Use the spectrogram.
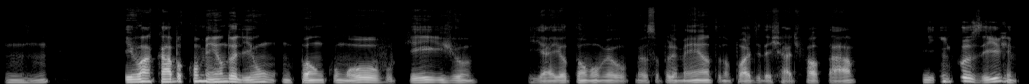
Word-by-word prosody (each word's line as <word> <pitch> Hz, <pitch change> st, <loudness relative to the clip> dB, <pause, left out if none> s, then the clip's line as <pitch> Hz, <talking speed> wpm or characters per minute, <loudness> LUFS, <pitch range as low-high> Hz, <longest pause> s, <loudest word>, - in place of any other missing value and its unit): Uhum. 95 Hz, 0 st, -8 dB, 0.8 s
Eu 115 Hz, +3 st, +7 dB
acabo 120 Hz, -3 st, +5 dB
comendo 135 Hz, -3 st, +3 dB
ali 105 Hz, -4 st, +3 dB
um 115 Hz, -2 st, -1 dB
um 100 Hz, -, -6 dB
pão 100 Hz, 0 st, +2 dB
com 95 Hz, -2 st, -4 dB
ovo, 95 Hz, -3 st, +3 dB
queijo, 95 Hz, -3 st, -1 dB, 0.5 s
e 85 Hz, -2 st, -10 dB
aí 80 Hz, +1 st, -2 dB
eu 90 Hz, +2 st, 0 dB
tomo 90 Hz, -2 st, -2 dB
o -, -, -3 dB
meu 85 Hz, -2 st, -4 dB
meu 90 Hz, -2 st, -7 dB
suplemento, 90 Hz, +2 st, -3 dB
não 80 Hz, -, -9 dB
pode 80 Hz, +4 st, -2 dB
deixar 80 Hz, -1 st, -7 dB
de -, -, -18 dB
faltar. -, -, -2 dB, 0.7 s
E 105 Hz, -1 st, -4 dB
inclusive, 130 Hz, -, +1 dB
95 Hz, 150 wpm, -24 LUFS, 90-110 Hz, 0.8 s, Eu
